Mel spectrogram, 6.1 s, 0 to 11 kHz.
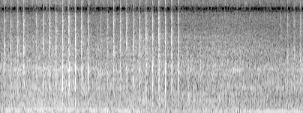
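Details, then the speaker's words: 2011 BMW 328i xDrive at idle: sharp regular ticking about four a second that comes and goes; intermittent knock, later concluded to be spun bearings. "such an odd sound [Music] [Applause] comes and goes"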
